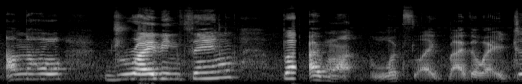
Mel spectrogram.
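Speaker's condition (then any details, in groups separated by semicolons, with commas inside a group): Cerebral palsy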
